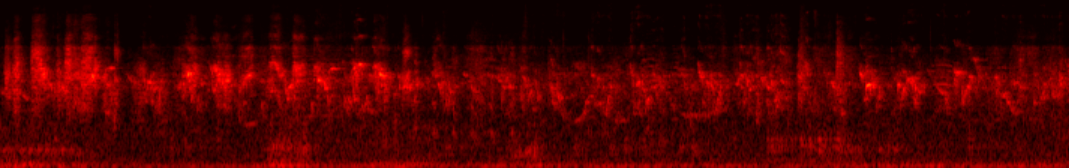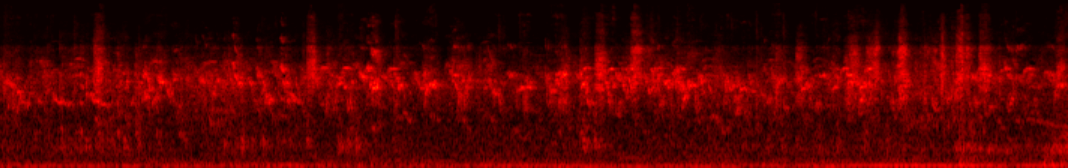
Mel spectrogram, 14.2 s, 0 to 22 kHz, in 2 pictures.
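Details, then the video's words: A group of budgies enjoying treats in the sun, 27 February: nonstop twittering warble with rapid clicks and squeaky chirps layered over one another for the whole stretch. "Adorable budgies enjoying treats in the sun"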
